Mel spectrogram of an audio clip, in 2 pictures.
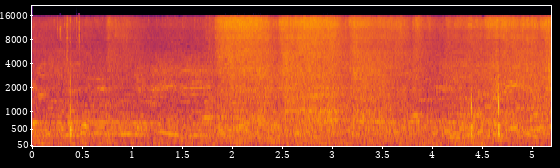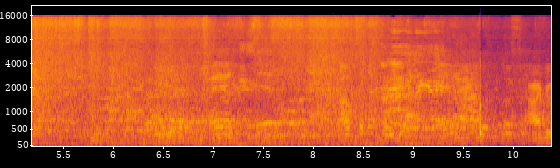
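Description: Voices of several people talking in the background, with a few sharp knocks of a cleaver on the cutting board.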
